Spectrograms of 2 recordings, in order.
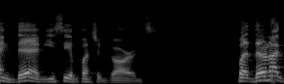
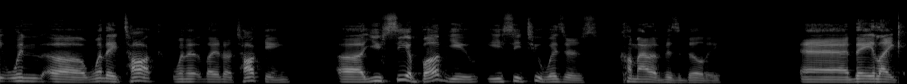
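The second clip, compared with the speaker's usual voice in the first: normal talking voice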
